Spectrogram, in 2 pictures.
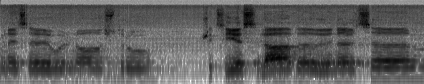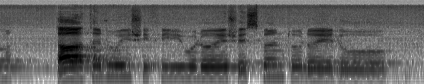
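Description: Orthodox liturgical chant: a sung melody with long held notes in slow phrases, pausing briefly twice.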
